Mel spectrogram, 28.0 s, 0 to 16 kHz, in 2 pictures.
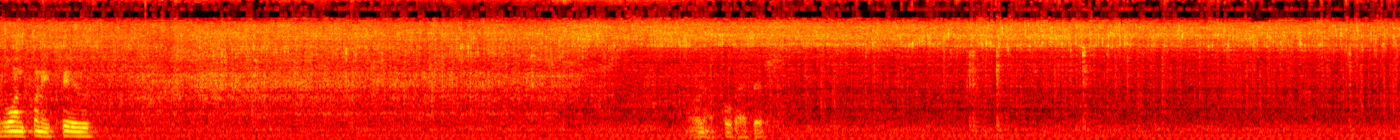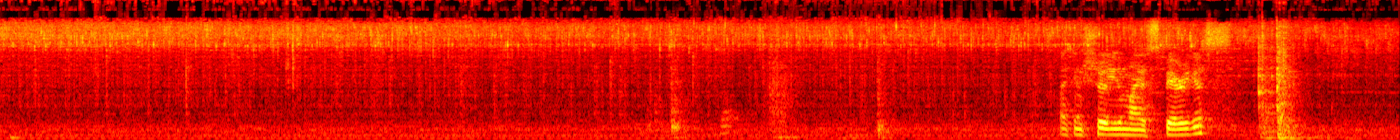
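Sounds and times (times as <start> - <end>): hot oil sizzling: 0.0 - 28.0
utensils clicking against pan: 9.6 - 11.0.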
